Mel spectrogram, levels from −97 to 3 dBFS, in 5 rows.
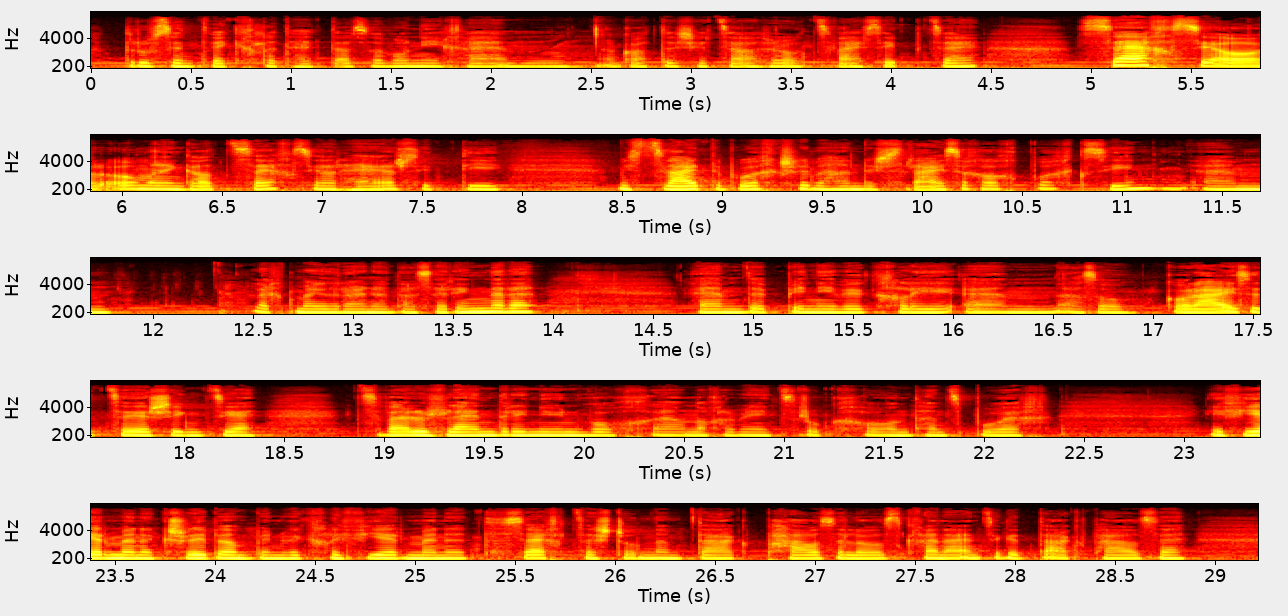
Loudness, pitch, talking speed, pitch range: -21 LUFS, 190 Hz, 165 wpm, 185-200 Hz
